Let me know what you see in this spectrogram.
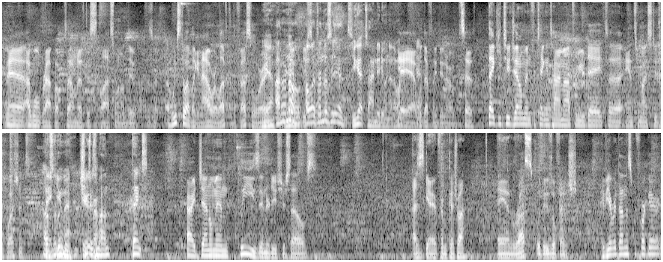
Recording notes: This is the second of three episodes recorded at Xul Beer Company during the weekend of their Kill The Lights festival.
